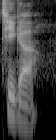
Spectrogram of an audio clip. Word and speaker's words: Tiga: whatever is going to hit hardest oh it's pronounced Tiga I gotcha thanks for correcting me lava king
